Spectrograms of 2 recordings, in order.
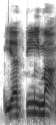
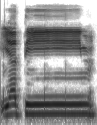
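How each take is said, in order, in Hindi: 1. शब्द छोटे अ स्वर पर खत्म होता है। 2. शब्द व्यंजन म पर खत्म होता है। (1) "मीम के ऊपर ज़बर है" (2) "सांस तोड़ेंगे तो साकिन इसको जज्म दे देंगे"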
